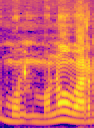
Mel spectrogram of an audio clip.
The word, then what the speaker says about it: Monóvar: Lo he dicho bien, ¿no? Monóvar, ¿no? Monóvar, sí, en Alicante, provincia de Alicante, sí.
